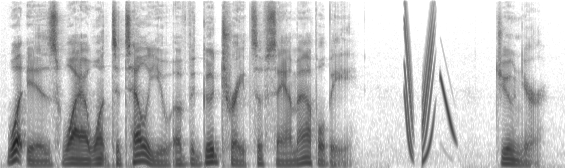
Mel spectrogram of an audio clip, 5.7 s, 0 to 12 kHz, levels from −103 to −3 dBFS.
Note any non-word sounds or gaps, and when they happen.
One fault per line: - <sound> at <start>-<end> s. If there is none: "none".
- chirp at 4.0-4.6 s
